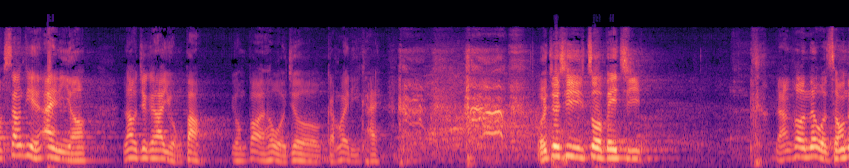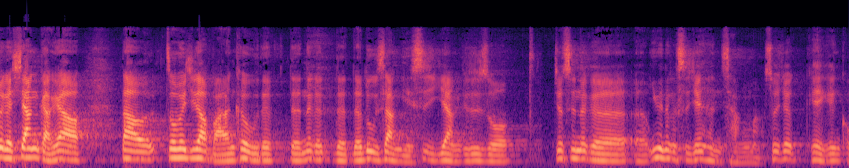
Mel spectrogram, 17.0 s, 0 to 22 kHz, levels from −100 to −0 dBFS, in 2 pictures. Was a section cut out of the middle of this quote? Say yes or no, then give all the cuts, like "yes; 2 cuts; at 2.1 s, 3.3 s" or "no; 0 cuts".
yes; 2 cuts; at 13.9 s, 15.0 s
